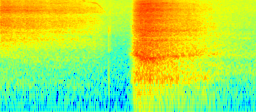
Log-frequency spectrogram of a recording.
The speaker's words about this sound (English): on the count of three, we're all going to take a deep breath together. Not just me, together, okay? One, two, three.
